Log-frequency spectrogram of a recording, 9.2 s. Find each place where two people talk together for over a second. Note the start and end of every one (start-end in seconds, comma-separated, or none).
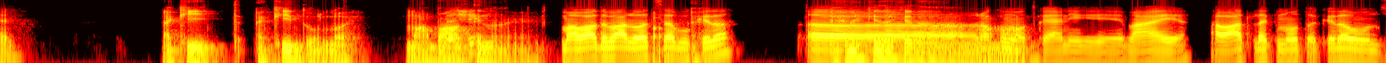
5.5-6.9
